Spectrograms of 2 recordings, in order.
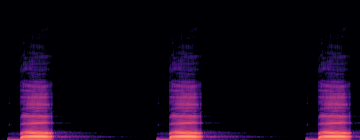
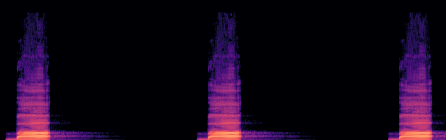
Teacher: होठों के गीले हिस्से को सख्ती से मिलाकर बारीक आवाज में पढ़े · با کی ادائیگی میں ہونٹوں کے گیلے حصے کو سختی سے ملا کر باریک آواز میں پڑھیں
